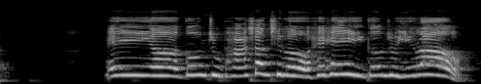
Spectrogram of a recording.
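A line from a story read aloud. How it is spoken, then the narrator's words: Joyful shout. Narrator (Chinese): 他快乐地大叫着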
